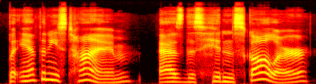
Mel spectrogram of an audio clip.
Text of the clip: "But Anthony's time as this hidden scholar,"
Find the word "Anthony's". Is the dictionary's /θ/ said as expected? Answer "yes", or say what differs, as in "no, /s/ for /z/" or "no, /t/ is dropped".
yes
